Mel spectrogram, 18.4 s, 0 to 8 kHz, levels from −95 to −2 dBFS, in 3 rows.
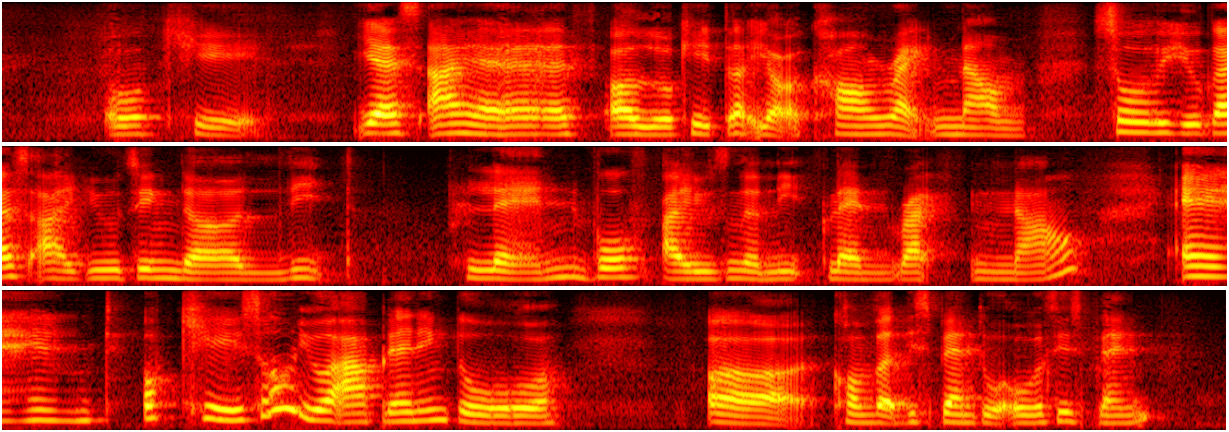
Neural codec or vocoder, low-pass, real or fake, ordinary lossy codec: codec, 16 kHz, 0.8 kbps, ZipCodec; none; fake; none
